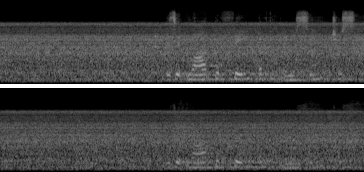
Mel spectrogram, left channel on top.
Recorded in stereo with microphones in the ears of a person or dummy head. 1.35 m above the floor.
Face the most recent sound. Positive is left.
turn(degrees=75)  # may be behind; listen again after turning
